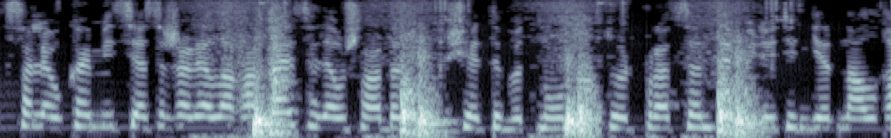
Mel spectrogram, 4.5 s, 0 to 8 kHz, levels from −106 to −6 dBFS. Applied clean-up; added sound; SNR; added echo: classical method spectral subtraction.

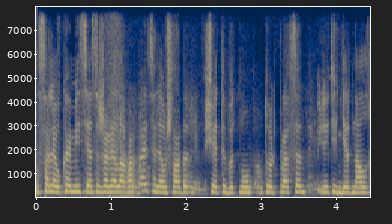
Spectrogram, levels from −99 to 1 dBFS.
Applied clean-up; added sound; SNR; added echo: neural mask model DeepFilterNet 3.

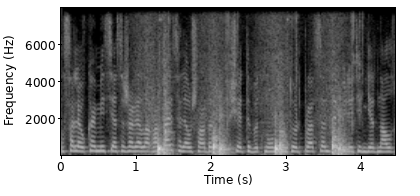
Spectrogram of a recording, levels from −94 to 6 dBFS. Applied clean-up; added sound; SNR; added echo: none; Walk, footsteps; -5 dB; none.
